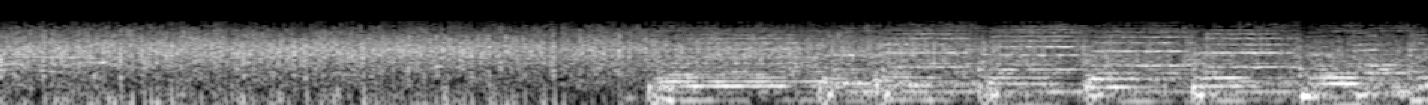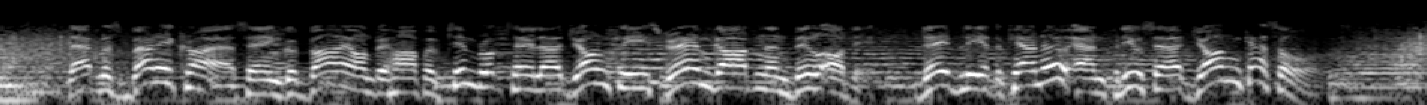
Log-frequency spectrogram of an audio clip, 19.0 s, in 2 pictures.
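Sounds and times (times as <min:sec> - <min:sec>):
audience round of applause: 0:00.0 - 0:11.0, 0:18.5 - 0:19.0
speech: 0:10.2 - 0:18.4.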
